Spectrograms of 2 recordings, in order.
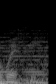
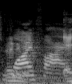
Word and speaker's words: Wi-Fi: is a wiffy yeah that is not a whiffy it's pronounced Wi-Fi it's not a wimpy you know so okay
